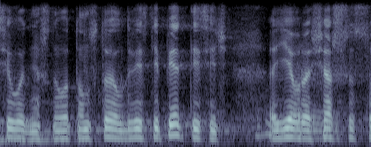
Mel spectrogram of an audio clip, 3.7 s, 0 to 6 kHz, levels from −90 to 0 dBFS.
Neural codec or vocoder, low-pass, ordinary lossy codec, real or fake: none; 5.4 kHz; Opus, 24 kbps; real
